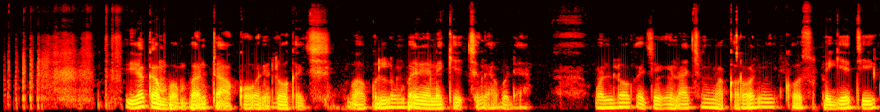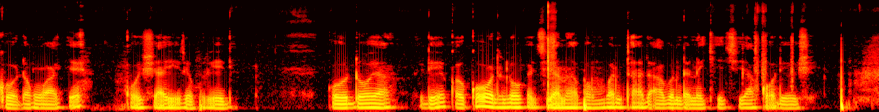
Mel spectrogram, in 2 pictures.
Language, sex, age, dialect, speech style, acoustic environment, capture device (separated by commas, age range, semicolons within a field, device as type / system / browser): Hausa, male, 25-34, Nigeria - Kano, nervous; excited; focused; stressed; relaxed; tired; anxious; happy, silence; nature; music; people talking; traffic; construction; appliances, mobile / Linux / Chrome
